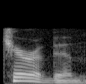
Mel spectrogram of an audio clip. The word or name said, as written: cherubim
